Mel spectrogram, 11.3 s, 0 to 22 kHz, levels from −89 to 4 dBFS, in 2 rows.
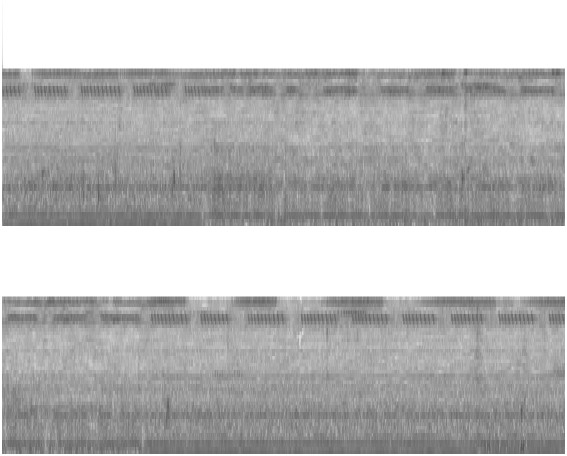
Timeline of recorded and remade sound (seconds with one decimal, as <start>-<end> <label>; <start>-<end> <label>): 0.0-2.0 recorded; 2.0-7.1 remade; 7.1-11.3 recorded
